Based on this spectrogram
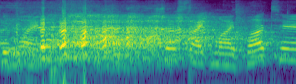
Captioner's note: audience laughing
